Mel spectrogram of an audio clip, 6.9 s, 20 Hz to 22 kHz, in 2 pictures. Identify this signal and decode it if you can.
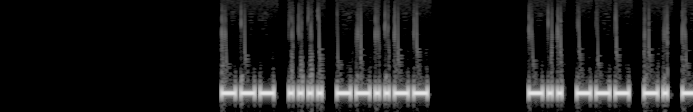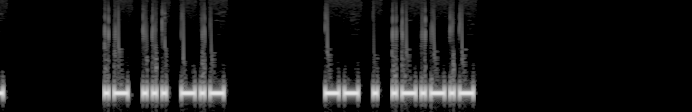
Morse code, heard as a keyed tone, about 52 wpm, 700 Hz. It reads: OH, DONT ASK ME.
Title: 3x Word-Spacing - Sentences from Top 500 Words - 50wpm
